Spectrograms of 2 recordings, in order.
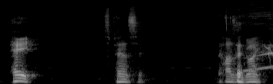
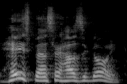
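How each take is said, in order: First: It is said quick, clipped and hushed. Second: It is said at an ordinary, relaxed conversational pace. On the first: "I would say like" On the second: "instead of saying something like"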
